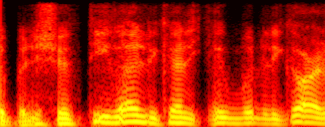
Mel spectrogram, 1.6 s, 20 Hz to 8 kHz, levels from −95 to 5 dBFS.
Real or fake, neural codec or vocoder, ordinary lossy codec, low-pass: fake; codec, 16 kHz in and 24 kHz out, 0.4 kbps, LongCat-Audio-Codec, four codebook decoder; Opus, 32 kbps; 7.2 kHz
